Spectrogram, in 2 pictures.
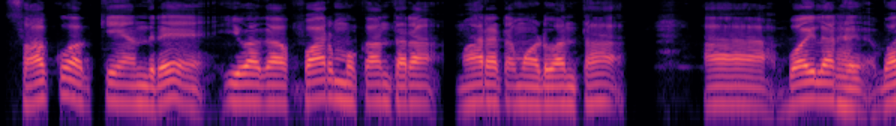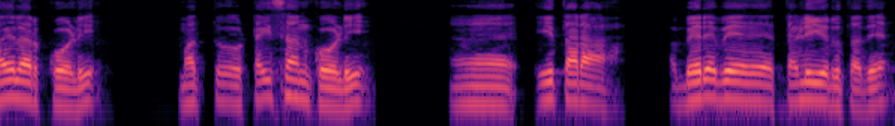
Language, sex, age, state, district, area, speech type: Kannada, male, 60+, Karnataka, Udupi, rural, spontaneous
